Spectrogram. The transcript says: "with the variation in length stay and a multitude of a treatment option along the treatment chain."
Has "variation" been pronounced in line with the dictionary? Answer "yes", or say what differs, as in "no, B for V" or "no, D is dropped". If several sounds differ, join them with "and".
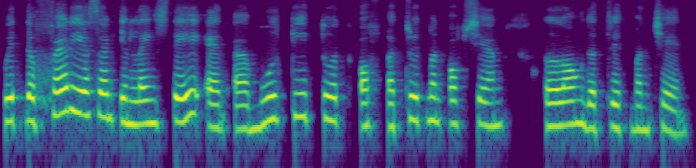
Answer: no, S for SH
